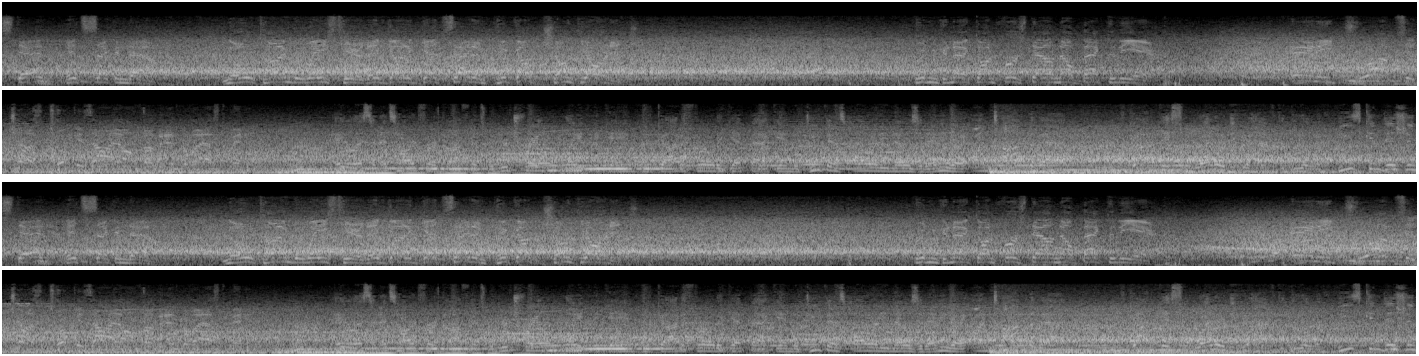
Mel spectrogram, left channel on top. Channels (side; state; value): both; normal; correlation 0.42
